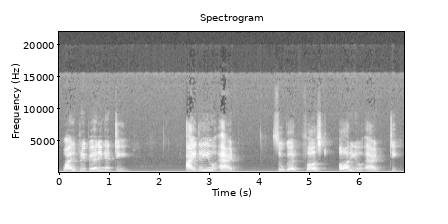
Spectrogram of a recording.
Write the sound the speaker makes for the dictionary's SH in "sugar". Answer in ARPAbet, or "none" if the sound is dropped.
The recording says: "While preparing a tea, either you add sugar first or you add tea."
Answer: S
